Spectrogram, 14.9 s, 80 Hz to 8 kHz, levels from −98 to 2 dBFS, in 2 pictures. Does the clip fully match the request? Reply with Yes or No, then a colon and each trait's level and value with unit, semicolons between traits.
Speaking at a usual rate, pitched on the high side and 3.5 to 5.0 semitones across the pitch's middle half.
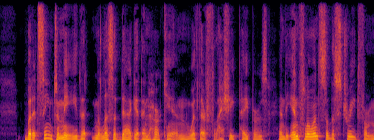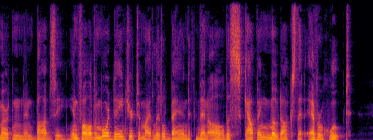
No: average, 160 wpm; low, 110 Hz; average, 4.6 semitones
